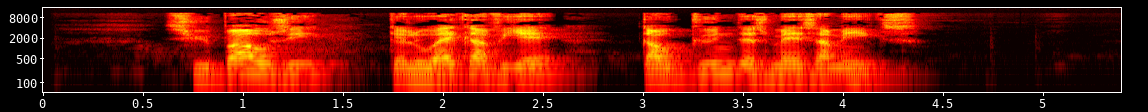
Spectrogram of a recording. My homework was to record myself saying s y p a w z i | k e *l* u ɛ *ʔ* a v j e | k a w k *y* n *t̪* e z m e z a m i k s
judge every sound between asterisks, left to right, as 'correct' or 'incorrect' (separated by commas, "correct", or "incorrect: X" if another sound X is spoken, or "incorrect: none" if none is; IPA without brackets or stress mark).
correct, incorrect: k, correct, incorrect: d̪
